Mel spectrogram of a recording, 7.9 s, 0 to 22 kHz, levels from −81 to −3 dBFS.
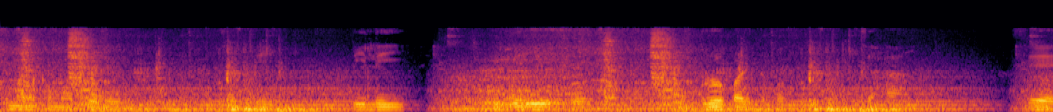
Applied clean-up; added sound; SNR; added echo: none; Sliding door; -2 dB; none.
